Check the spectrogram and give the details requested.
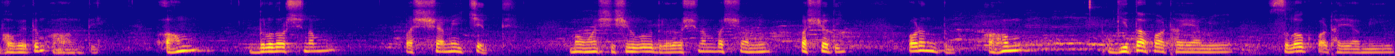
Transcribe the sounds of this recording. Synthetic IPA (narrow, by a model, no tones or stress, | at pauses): bʱɐʋet̪umɐɦaːnt̪i | ɐɦɐm | d̪uɾɐd̪ɐɾʃɐnɐm | pɐʃjaːmit͡ʃit̪ | mɐmɐʃiʃuʋd̪uɾɐd̪ɐɾʃɐnɐmpɐʃjaːmipɐʃjɐt̪ipɐɾɐnt̪uɐɦɐm | ɡiːt̪aːpaːʈʰaːjaːmi | sɐloːkpaːʈʰaːjaːmi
